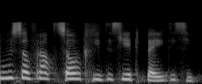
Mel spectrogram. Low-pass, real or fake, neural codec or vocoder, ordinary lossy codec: 7.2 kHz; fake; codec, 16 kHz, 0.5 kbps, FreqCodec, larger model; none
